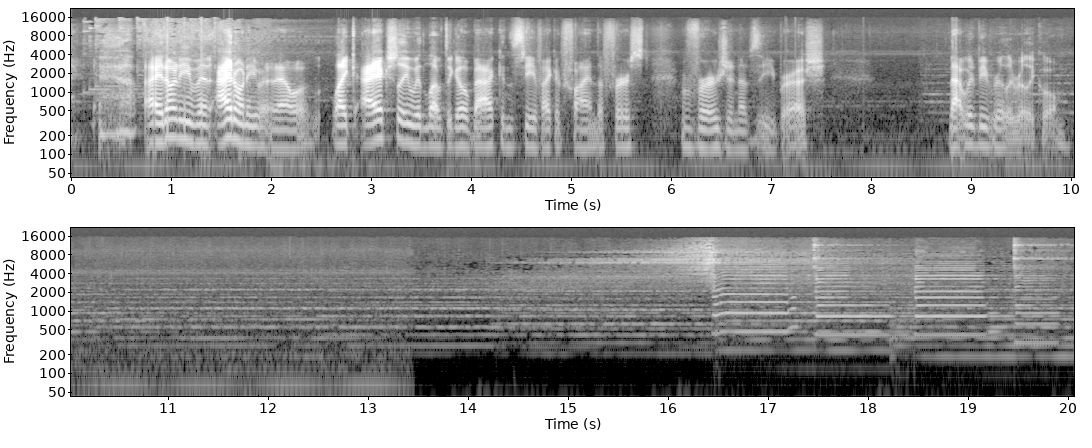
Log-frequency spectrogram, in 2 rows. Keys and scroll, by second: 1.4 s.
